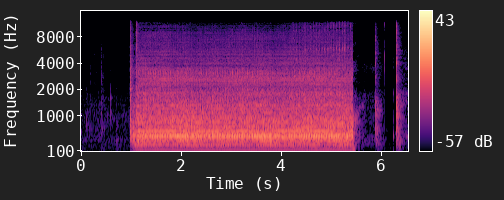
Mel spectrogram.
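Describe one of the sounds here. A drill press whirs steadily as it bores into wood.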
